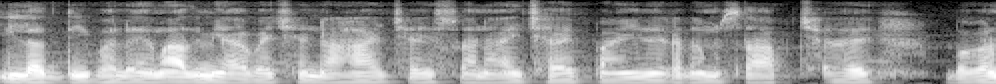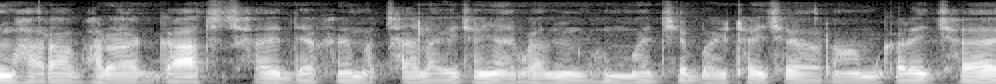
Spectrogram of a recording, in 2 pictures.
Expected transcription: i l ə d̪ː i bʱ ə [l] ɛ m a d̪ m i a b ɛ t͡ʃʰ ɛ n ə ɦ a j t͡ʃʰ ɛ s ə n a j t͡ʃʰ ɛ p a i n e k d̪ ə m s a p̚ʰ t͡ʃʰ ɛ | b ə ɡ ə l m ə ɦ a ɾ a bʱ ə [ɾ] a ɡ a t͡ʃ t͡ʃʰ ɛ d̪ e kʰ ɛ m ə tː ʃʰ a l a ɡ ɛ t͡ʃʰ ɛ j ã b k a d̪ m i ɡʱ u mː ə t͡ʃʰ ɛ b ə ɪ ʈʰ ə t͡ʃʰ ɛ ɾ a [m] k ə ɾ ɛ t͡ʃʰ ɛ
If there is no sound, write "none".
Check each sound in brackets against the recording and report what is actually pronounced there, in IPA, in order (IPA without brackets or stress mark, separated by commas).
l, ɾ, m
